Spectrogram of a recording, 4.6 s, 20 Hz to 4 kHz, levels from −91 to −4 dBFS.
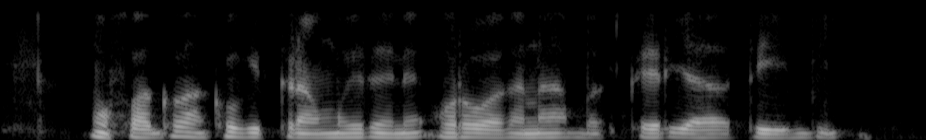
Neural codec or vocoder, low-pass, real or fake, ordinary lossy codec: codec, 16 kHz, 4 kbps, X-Codec, HuBERT features, trained on LibriSpeech; 3.6 kHz; fake; none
